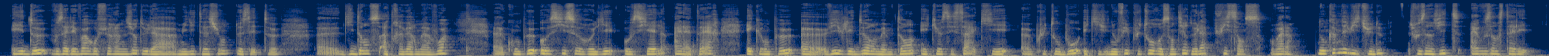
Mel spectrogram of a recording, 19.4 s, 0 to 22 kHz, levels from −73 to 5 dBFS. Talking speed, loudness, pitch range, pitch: 215 wpm, -18 LUFS, 170-200 Hz, 180 Hz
